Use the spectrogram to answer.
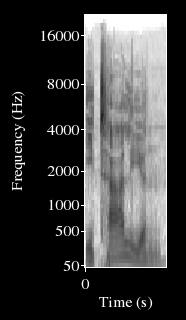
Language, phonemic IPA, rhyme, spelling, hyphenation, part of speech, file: German, /iˈtaːli̯ən/, -aːli̯ən, Italien, I‧ta‧li‧en, proper noun, De-Italien.ogg
- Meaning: Italy (a country in Southern Europe)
